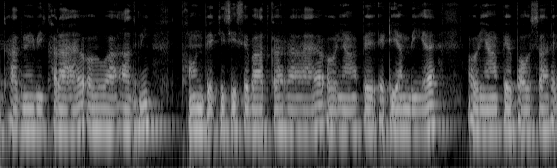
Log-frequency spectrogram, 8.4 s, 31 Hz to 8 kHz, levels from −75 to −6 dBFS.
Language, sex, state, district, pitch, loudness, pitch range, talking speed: Maithili, male, Bihar, Supaul, 110 Hz, -34 LUFS, 105-120 Hz, 185 wpm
